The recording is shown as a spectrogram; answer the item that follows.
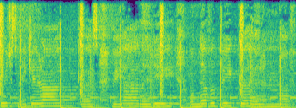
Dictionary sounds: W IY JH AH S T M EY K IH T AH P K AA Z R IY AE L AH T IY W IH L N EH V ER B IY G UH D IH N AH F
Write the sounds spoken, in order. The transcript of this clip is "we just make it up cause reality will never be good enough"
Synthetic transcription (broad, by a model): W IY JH AH S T M EY K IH T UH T K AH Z R IY AE L AH T IY W IH L N EH V ER B IY G UH D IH N AH F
